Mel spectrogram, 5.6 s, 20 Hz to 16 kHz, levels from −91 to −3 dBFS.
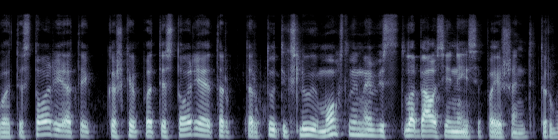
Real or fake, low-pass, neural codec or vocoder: fake; 10.8 kHz; codec, 24 kHz, 3.1 kbps, DualCodec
